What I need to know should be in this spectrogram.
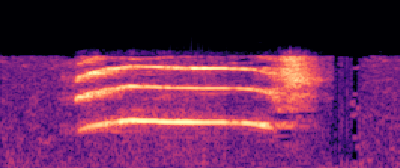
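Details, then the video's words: Cat heard in a garage at night, by the owner's guess, giving one long steady drawn-out meow of about one and a half seconds, ending with a brief rougher note; quiet background. "weird noise probably the cat"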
